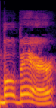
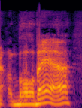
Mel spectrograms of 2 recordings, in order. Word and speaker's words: Boebert: door next story Lauren Boebert and I know I'm saying it wrong because I like to French it up Lauren Boebert son charged with child sexual exploitation.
